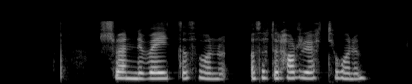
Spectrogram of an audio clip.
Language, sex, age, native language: Icelandic, female, 11, Icelandic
